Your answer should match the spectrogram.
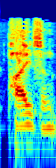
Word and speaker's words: Pishon: Or Pison in the King James Version, with the way that the pronunciation symbols are there, Pison, but it's Pishon in Hebrew.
